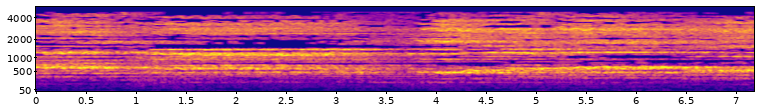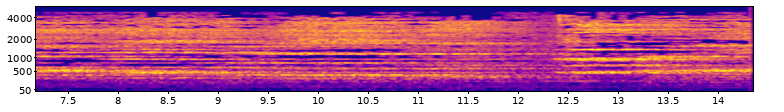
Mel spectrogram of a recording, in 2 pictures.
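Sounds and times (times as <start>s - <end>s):
pilgrims' choir with soloist choirs singing: 0.0s - 14.3s.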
